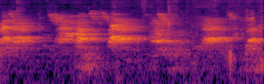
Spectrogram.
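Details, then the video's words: Puppies from a litter give high, wavering whines in four or five drawn-out bursts, each swelling and fading about every second, with harmonics stacked above the main tone. "Chiots de my black butterfly et bayleys"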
